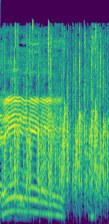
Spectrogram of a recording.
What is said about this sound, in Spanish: Un aplauso.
